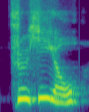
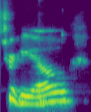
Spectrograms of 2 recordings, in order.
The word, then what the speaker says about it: Trujillo: So I'm like, it's Trujillo, but when you say it, it's Trujillo. But I only, when I'm really trying to put my foot down and be like, I'm actually Mexican, say it like that.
